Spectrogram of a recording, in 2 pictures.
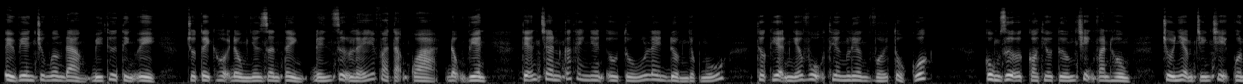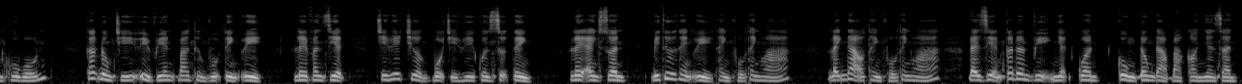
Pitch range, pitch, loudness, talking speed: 175-215 Hz, 190 Hz, -28 LUFS, 270 wpm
